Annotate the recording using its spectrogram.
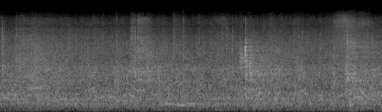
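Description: Skates scrape on the ice.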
